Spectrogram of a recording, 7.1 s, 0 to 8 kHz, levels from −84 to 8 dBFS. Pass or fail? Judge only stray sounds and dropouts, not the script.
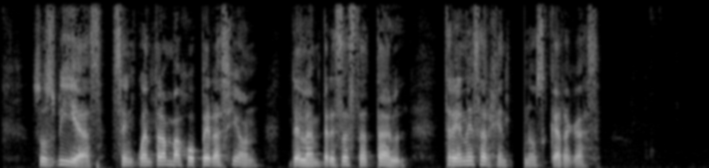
fail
